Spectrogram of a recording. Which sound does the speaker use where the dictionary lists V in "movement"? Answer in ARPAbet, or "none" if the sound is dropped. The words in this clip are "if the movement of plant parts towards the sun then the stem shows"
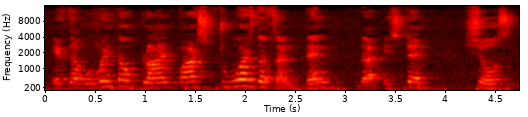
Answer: none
